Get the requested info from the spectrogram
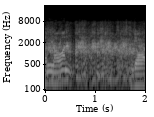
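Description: A flock of white domestic ducks quacking continuously, a dense overlapping chatter with no pauses.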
